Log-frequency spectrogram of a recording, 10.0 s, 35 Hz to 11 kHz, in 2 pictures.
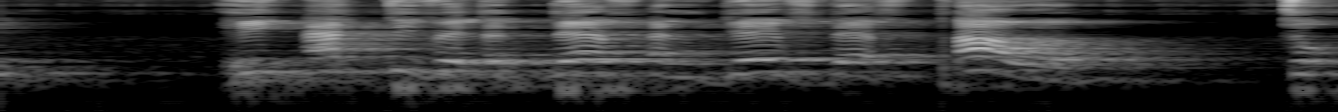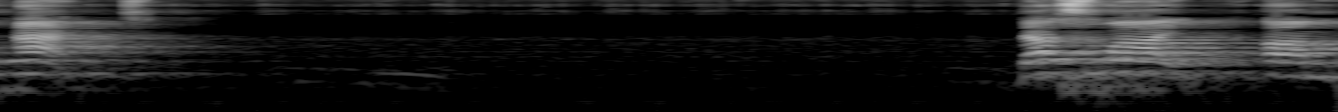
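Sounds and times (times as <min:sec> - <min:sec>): low hum and hiss of room noise: 0:00.0 - 0:10.0.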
